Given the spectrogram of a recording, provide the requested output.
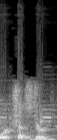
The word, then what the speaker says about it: Worcestershire: Now, you might say Worcestershire, some people say Worcester, I say Worcestershire, so shut up about my pronunciation of it.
